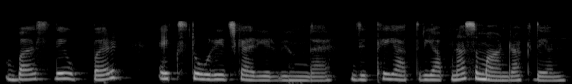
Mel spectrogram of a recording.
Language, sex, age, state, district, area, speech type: Punjabi, female, 18-30, Punjab, Jalandhar, urban, spontaneous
